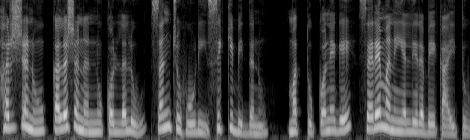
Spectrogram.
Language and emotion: Kannada, neutral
